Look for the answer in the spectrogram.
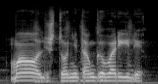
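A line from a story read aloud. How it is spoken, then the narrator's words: Dog's gruff grumble. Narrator (Russian): буркнул пес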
